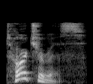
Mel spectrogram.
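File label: "torturous", English, British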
